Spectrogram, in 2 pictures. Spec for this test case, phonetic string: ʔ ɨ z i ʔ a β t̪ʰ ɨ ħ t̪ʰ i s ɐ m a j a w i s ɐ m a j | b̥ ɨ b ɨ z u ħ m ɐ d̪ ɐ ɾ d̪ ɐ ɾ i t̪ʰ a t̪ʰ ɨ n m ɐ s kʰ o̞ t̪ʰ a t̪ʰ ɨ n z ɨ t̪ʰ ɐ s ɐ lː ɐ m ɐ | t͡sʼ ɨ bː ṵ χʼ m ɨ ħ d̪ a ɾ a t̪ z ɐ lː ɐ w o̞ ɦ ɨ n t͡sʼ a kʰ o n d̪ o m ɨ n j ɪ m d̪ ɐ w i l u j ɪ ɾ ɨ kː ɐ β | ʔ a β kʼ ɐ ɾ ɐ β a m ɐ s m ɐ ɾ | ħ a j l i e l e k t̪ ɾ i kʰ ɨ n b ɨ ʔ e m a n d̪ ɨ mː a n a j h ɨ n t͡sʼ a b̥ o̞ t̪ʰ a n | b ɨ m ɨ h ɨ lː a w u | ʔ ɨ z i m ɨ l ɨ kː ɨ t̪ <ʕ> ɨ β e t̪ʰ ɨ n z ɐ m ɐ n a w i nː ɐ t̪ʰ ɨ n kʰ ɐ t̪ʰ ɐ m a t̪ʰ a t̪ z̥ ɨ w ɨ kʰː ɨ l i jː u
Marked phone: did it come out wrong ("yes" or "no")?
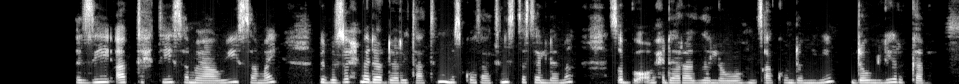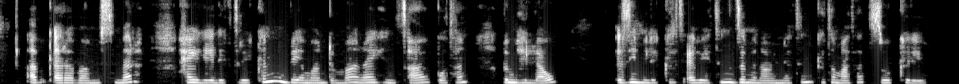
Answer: no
